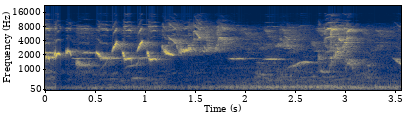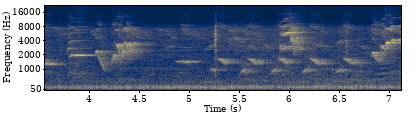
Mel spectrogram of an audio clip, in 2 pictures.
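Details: White-rumped shama of the Aceh kind with a companion, singing quick stepped whistles and harsh scratchy bursts, ending with a series of short repeated whistled notes, over a low background hum.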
